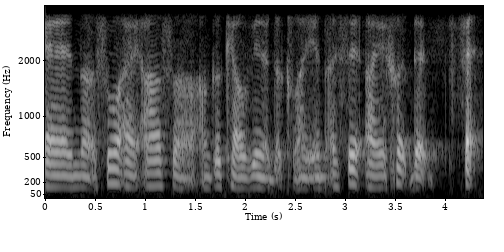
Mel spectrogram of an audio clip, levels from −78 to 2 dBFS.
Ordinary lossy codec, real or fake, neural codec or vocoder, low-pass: none; fake; vocoder, 44.1 kHz, 128 mel bands, Pupu-Vocoder; 3.6 kHz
